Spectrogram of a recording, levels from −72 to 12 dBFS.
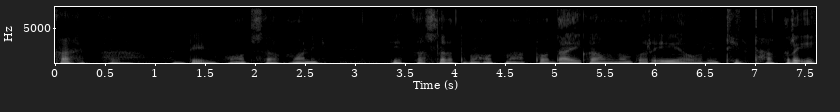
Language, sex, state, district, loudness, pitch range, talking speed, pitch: Sadri, male, Chhattisgarh, Jashpur, -39 LUFS, 110-120 Hz, 85 wpm, 115 Hz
